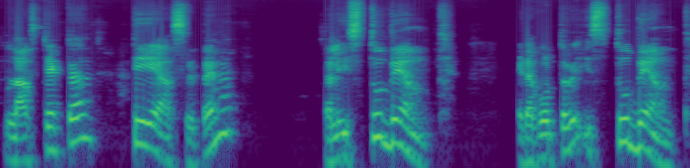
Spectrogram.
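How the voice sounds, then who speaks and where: A man with a slightly high voice teaches beginners. He sounds out words one letter at a time and repeats them slowly. He keeps checking that his students are following along. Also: sing-song, husky. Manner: slow, repetitive spelling out letter by letter; checks in with listeners often. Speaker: language teacher. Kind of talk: beginner language lesson.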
